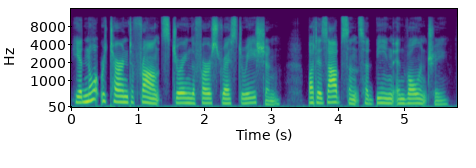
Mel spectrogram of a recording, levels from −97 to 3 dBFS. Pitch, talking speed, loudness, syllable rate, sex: 185 Hz, 165 wpm, -18 LUFS, 5.6 syllables/s, female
